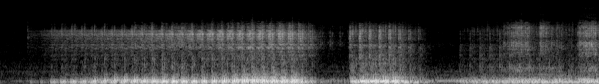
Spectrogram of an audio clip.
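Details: Platinum Pro Audio Sultan MA-350R power amplifier: low, uneven putt-putt pulsing like an idling engine, several beats a second, dropping out and returning; the amplifier is motorboating.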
